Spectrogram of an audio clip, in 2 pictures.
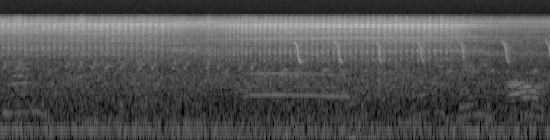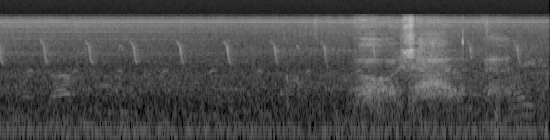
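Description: Outdoor ambience with a steady low hum and a faint high hiss. In the middle comes a run of quick, light ticks, about three a second, and faint distant voices are heard near the end.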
